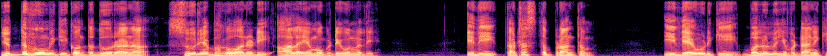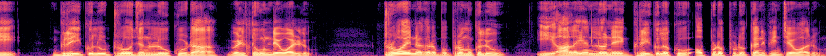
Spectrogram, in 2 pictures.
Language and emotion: Telugu, neutral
